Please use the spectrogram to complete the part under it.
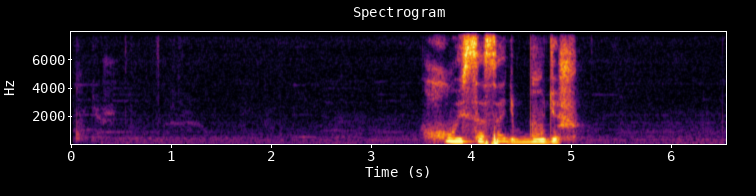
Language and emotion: Russian, angry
